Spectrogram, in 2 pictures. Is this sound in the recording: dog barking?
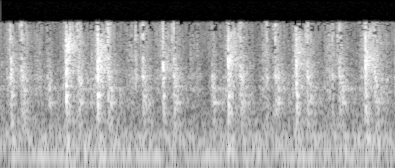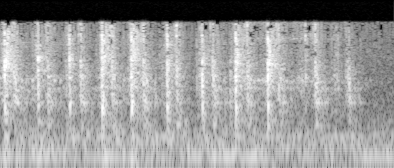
no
